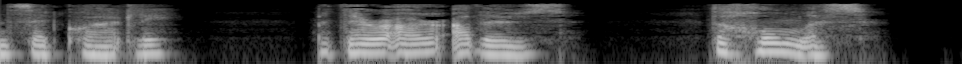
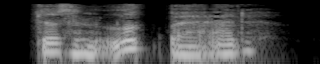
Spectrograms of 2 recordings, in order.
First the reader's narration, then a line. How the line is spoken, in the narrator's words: murmured Evan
